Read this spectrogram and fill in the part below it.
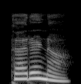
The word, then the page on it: ತೀರ್ಣ: kannada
